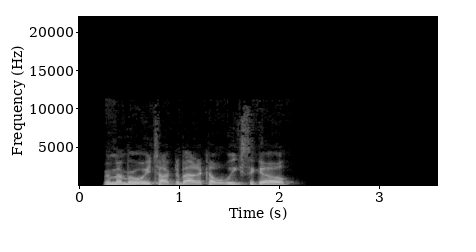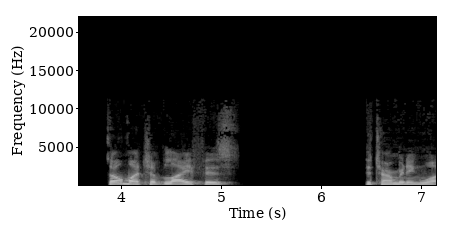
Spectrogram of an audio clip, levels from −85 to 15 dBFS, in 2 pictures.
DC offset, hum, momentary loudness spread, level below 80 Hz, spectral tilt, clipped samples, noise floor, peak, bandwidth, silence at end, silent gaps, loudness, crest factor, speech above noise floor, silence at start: under 0.1%; none; 10 LU; -58 dBFS; -8 dB/octave; under 0.1%; -82 dBFS; -4 dBFS; 10.5 kHz; 0 s; none; -19 LUFS; 16 dB; 64 dB; 0.25 s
